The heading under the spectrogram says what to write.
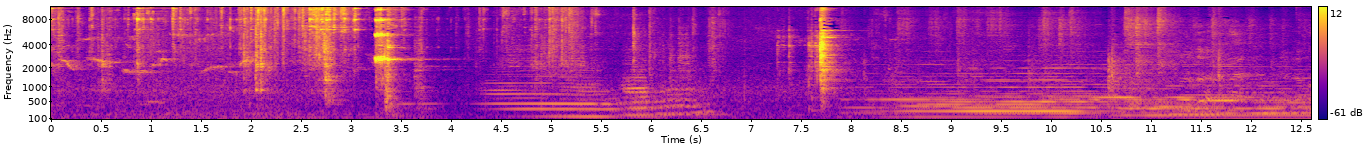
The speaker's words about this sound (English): I arrived early to hear a canticle of keys opening up the cathedral for me.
